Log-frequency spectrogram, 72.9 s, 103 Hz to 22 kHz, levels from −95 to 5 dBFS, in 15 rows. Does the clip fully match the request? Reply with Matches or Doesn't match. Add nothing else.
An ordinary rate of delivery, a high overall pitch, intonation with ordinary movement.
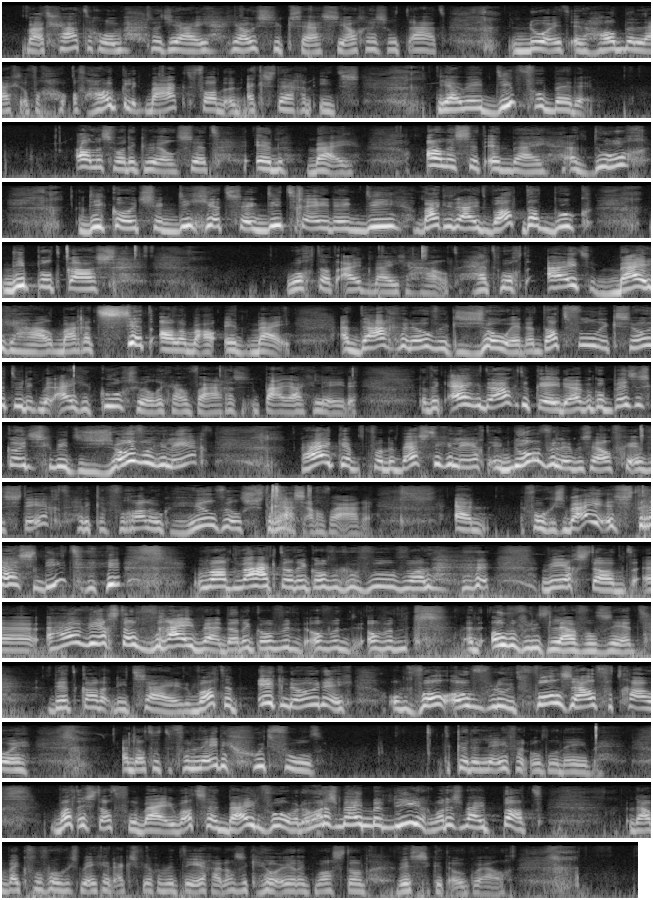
Doesn't match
